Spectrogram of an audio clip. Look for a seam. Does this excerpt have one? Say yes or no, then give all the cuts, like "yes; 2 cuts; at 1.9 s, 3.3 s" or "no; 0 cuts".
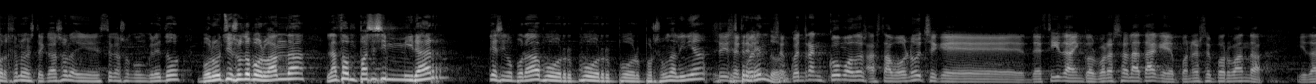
yes; 4 cuts; at 1.9 s, 4.9 s, 5.8 s, 8.7 s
